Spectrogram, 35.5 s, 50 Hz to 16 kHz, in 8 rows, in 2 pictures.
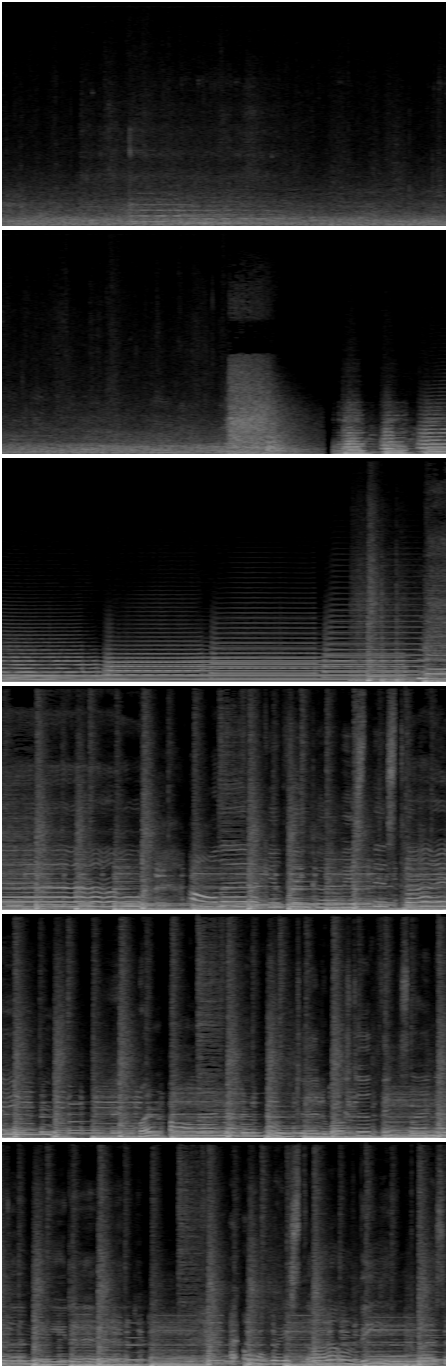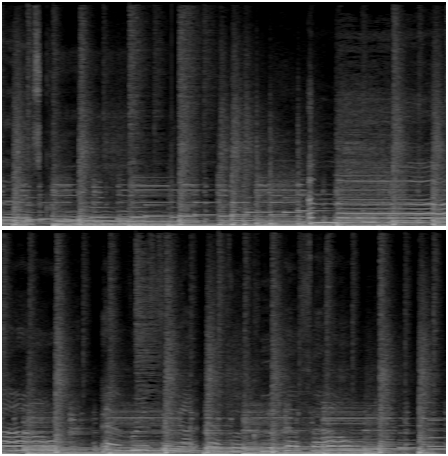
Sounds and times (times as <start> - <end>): Trumpet: 1.2 - 3.1, 7.8 - 14.7
Trombone: 7.8 - 14.2.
